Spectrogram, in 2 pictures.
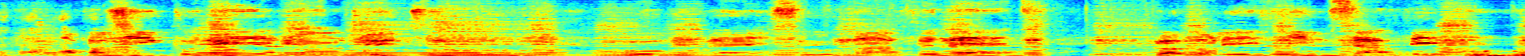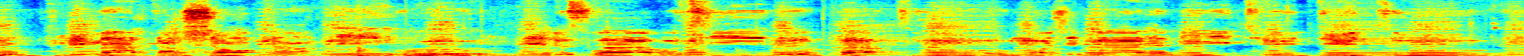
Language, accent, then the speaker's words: French; Paris, Île-de-France, France; il faut savoir que je suis parisien, mais je me suis exilé en Bretagne depuis 3 ans.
